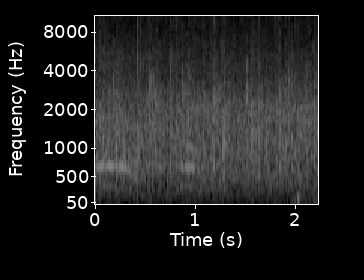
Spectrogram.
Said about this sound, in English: I think that's worthy of a really big clap, don't you?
